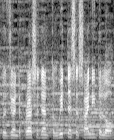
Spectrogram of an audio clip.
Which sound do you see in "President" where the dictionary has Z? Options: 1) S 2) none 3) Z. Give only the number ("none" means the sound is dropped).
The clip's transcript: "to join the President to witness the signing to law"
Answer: 1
